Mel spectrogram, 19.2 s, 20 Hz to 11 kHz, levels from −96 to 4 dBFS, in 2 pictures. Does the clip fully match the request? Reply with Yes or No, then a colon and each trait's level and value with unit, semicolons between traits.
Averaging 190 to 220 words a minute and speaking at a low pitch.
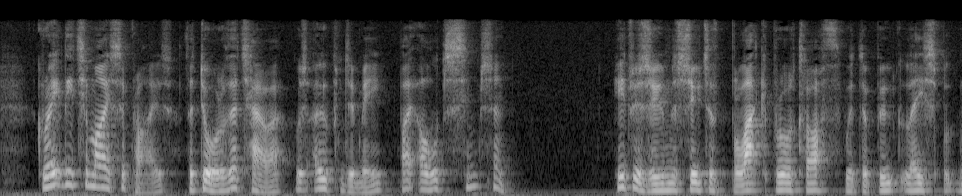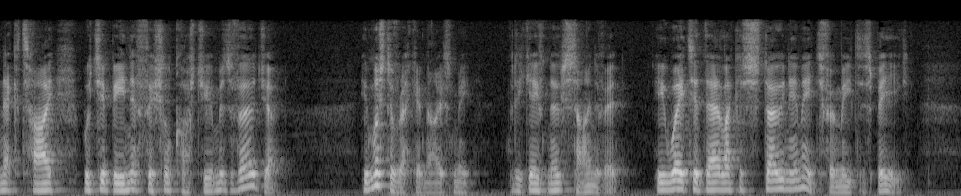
Yes: average, 195 wpm; low, 125 Hz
